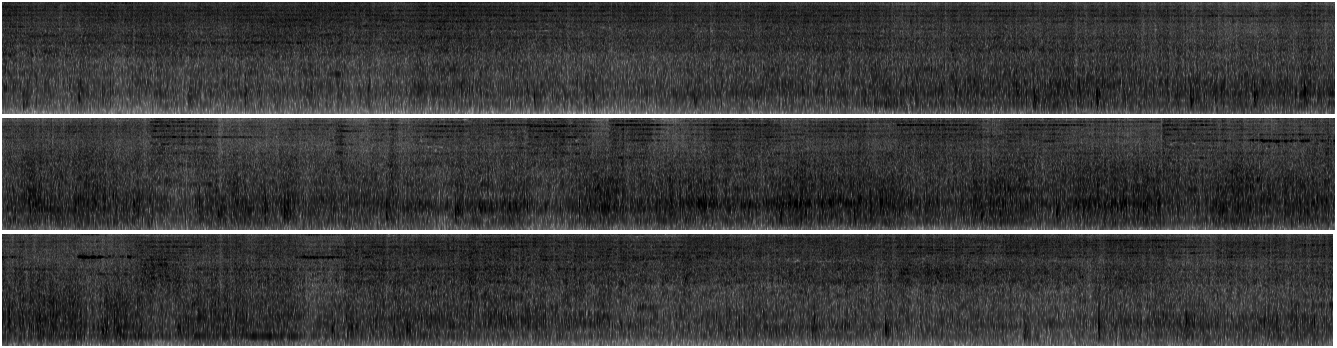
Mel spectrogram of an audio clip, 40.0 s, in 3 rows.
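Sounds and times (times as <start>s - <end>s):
freight train rumbling past: 0.0s - 39.9s
high wheel squeals: 0.0s - 39.9s.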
